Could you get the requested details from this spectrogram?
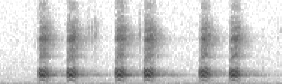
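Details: Noisy crow, heard while a squirrel goes after a raven: three pairs of loud, hoarse caws, each pair a fast double call, spaced about a second apart.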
